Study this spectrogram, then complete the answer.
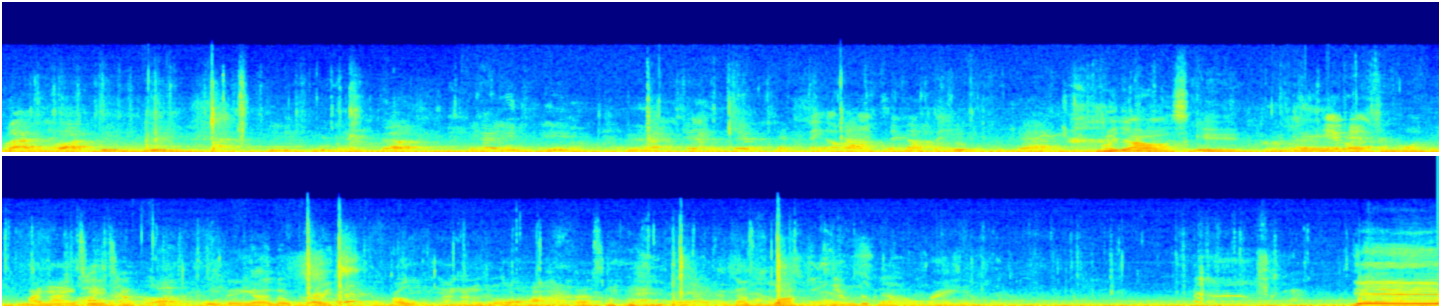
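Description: Hands clap sharply in rhythm.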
